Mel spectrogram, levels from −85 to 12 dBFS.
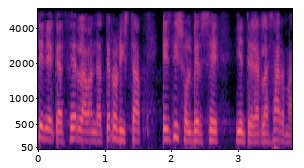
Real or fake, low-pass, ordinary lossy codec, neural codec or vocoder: real; 5.4 kHz; MP3, 48 kbps; none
